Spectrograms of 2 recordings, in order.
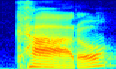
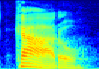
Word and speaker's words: caro: In italiano però non c'è aspirazione, quindi non diciamo caro, ma caro.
